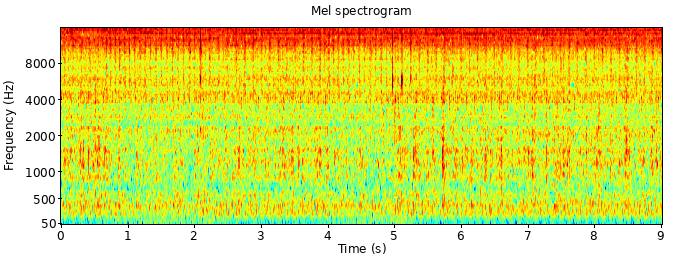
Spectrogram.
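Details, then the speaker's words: 1974 Honda Civic Series 1 Mk1 with rough running, test run: idle sounds lumpy and uneven with a stumbling beat. A compression check follows, showing cylinder 3 strongest. Cause not confirmed. Engine misfire. "Well, it's running, but it's not running at its best. Let me check. It's running, but not the best right now"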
